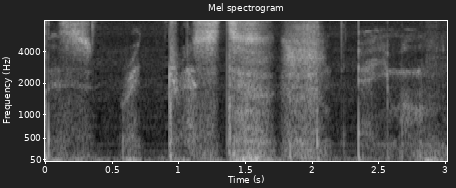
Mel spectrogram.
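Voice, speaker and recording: Noticeable background noise runs through the clip. Beneath it, a woman whispers at a very slow pace. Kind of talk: casual talk while playing a game. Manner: whispered.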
